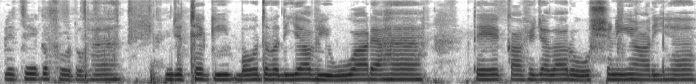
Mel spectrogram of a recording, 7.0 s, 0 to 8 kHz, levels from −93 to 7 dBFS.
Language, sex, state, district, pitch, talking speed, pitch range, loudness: Punjabi, male, Punjab, Kapurthala, 175 Hz, 165 wpm, 170-180 Hz, -13 LUFS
